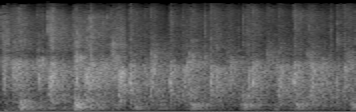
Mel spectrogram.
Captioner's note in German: Beifall SPD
